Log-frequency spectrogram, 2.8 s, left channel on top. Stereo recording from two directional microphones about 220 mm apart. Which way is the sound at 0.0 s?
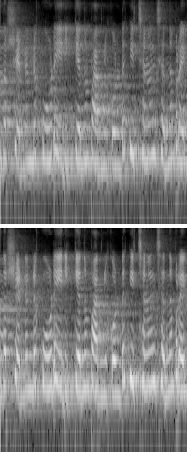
10° right (ahead or behind).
